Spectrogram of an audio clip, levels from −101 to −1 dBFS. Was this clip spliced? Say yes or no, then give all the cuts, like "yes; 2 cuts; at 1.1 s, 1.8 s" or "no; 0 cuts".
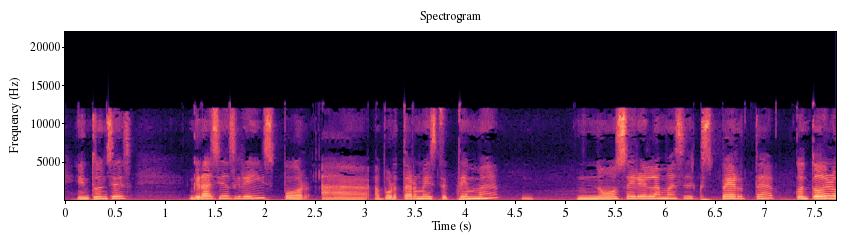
no; 0 cuts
